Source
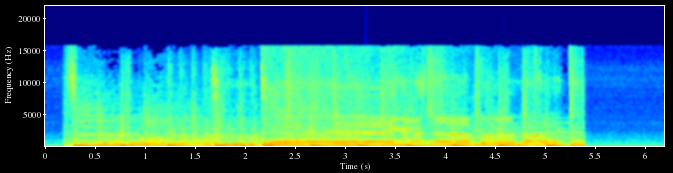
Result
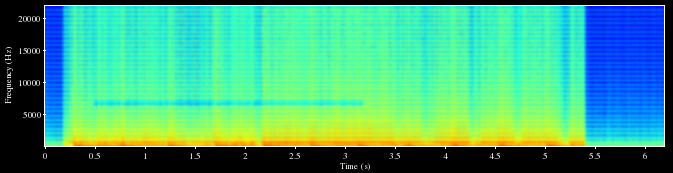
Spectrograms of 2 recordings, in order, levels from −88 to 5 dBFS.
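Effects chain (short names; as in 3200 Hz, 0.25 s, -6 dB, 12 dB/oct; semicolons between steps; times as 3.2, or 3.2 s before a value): sample sorter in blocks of 64 samples; 0.48–3.18 notch 6800 Hz, Q 7.6; gain +5.5 dB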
